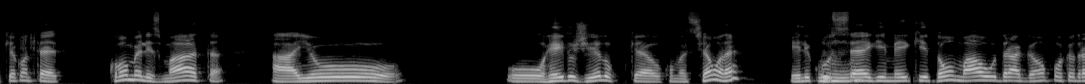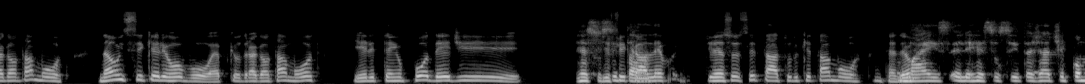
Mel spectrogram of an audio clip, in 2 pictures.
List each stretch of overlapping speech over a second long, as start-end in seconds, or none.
none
